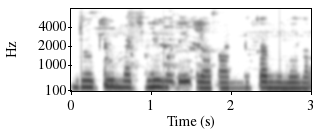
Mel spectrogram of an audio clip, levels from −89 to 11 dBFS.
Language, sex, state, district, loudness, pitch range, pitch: Hindi, female, Bihar, Bhagalpur, -20 LUFS, 200-230 Hz, 215 Hz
